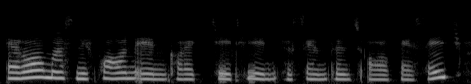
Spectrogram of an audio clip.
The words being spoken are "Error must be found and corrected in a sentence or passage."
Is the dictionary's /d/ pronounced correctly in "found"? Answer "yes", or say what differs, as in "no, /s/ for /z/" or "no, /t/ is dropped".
no, /d/ is dropped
